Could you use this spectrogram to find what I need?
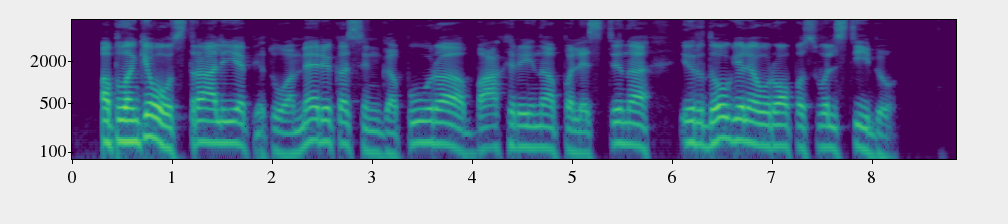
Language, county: Lithuanian, Tauragė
